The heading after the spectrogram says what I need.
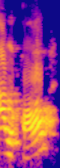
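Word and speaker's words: ألقى: not in the writing, because you can see alqa that it actually ends with ya. But in pronunciation, it is pronounced as alif, and you see that the same goes for yalqa.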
